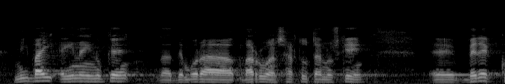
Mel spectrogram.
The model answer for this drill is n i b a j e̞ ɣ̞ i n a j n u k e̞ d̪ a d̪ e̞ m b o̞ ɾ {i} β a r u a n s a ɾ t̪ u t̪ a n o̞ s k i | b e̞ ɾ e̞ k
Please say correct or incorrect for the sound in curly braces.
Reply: incorrect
